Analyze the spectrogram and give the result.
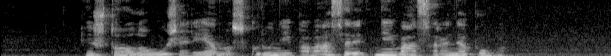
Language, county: Lithuanian, Tauragė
